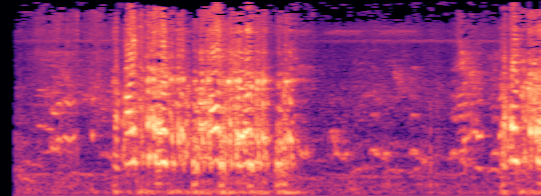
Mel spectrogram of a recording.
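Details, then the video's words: A turkey gobbling while attacking humans gives two bursts, a long rapid rattling gobble and then a shorter one, with quieter clucking notes between. "Turkey Bird Video"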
